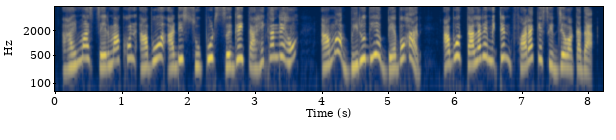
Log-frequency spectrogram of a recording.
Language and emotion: Santali, angry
